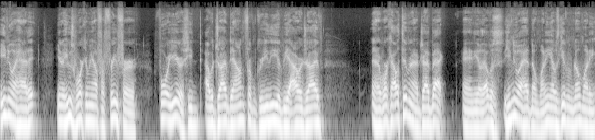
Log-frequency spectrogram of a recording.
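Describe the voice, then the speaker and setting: A dark, mellow tone with an American accent moves at a fairly quick pace, its loudness staying very even. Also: man, medium pitch for a man, ordinary pitch variation. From Arizona, USA. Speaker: professional mixed martial artist. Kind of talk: interview answer.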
